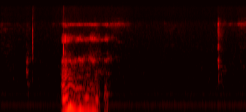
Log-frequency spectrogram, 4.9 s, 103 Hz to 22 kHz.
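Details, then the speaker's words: A 10-year-old dog, turning 11 in January, snoring during sleep: one rough, low, rattling snore lasting about a second against a steady room hum with faint clicks. "can you hear my dog snore"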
